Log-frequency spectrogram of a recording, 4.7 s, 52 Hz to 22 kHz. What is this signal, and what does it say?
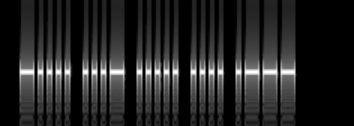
Morse code, heard as a keyed tone, about 20 wpm, 700 Hz. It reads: 6V5HJ
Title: Five Challenging Letter-Number Combinations 20wpm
